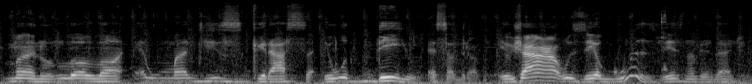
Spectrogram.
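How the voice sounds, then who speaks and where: A man's voice: mid-range voice, slow pace, few pauses, a bit bright, faint music behind. A young man with a Brazilian Portuguese accent, chatting casually on a podcast in a blunt, sweary, slangy way. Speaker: podcast co-host. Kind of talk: casual chat.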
